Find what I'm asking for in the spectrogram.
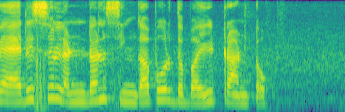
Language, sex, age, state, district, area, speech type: Punjabi, female, 30-45, Punjab, Mansa, urban, spontaneous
